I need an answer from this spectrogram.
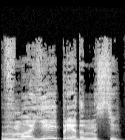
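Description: A man's voice: sits high, very animated, slow pace, no room sound, clean studio sound, voice pushed up, full character voice. A man voicing an insistent, indignant young woman activist in an audiobook.

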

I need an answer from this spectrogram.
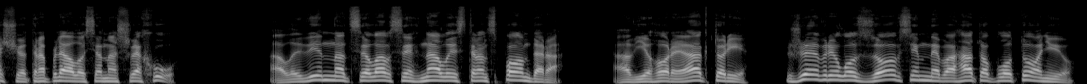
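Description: A man's voice: on the high side, dry recording, clean studio sound. Man reading a story dramatically. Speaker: audiobook narrator. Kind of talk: scripted story narration.

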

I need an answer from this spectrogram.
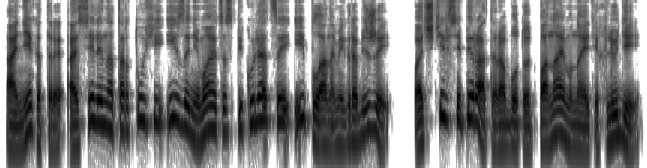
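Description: A man reading a fantasy audiobook aloud as first-person narration, in an animated, expressive manner. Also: medium pitch, normal speed, creaky, hardly any pauses, no room sound.

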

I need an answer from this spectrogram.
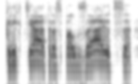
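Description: A woman's voice: mid-range voice, steady tone, slow, dry recording, clean studio sound, lightly acted. A woman reading as a crooning old nanny. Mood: brooding. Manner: crooning, lamenting, shifting to hushed whispers. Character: old village nanny, tender yet teasing and sly.

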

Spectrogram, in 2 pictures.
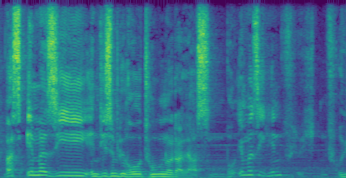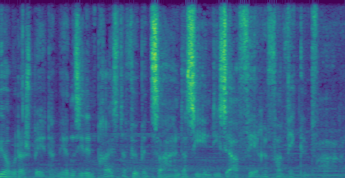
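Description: Speaking over music in a mid-range, very animated voice, an actor in a German radio play portrays a cynical Soviet chief prosecutor with cool menace. He leans on theatrical, drawn-out emphasis that can fall toward a whisper, and the mood is quietly menacing.

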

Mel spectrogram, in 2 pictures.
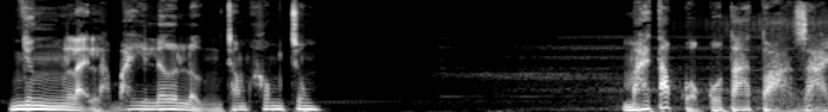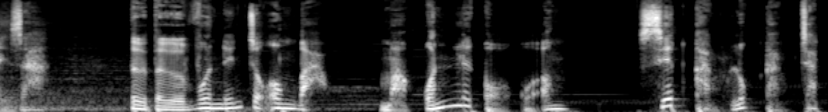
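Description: Dramatic horror storyteller. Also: male voice, lowish voice, a little mellow, dry recording. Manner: dramatic, swooping storytelling delivery. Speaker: ghost story narrator. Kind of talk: scripted horror story narration. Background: faint background music.

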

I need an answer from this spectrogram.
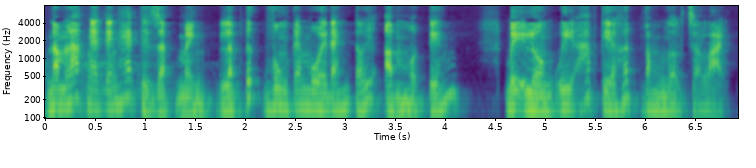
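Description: A man narrating a ghost story audiobook in a vivid, expressive way. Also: mid-range voice, normal speed, breathy edge.

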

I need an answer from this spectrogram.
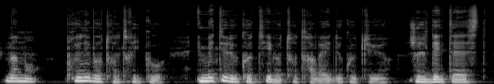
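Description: A man's voice: fairly low pitch, lively intonation, moderate pace, warm tone, husky. A man voicing an affectionate young woman coaxing her mother tenderly, in an audiobook reading.

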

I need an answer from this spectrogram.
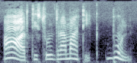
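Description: A woman's voice: a little high, expressive, no echo, pitched above the performer's own voice. A woman voicing a scheming, fawning old male ex-actor who begs in a whining, theatrical way, in an audiobook reading. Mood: sly whisper.

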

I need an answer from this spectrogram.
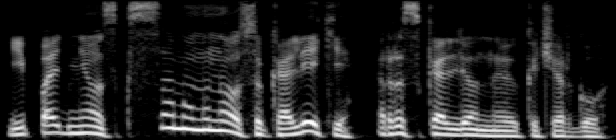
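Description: A man narrating an audiobook in a slow, lively storytelling manner. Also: medium pitch, no room sound, studio quality. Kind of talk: audiobook reading.

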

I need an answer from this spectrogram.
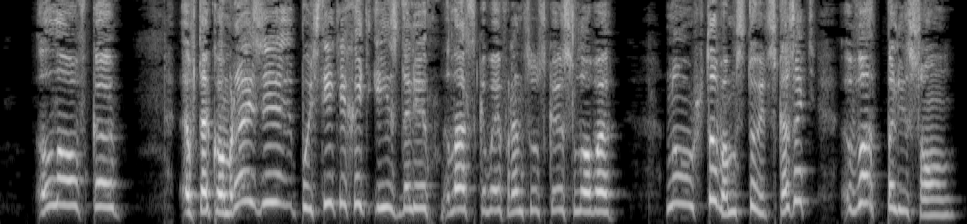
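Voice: high voice, animated, slow pace. A reader voicing a newly married husband who coaxes and nags his wife in folksy, old-fashioned speech. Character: newly married merchant husband, pushy and coarse.

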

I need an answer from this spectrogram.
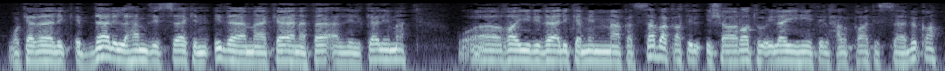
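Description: Male reciter-teacher, formal radio lesson, measured delivery with slow chanted examples; muffled vintage broadcast sound. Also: mid-range voice, slightly rough. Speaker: Quran reciter explaining reading variants. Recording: dull old radio broadcast recording.

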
